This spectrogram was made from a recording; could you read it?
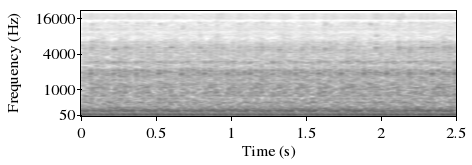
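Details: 2011 Ford Focus turbodiesel, earlier crank-no-start with no fuel pressure and jelly-like debris found, now restarted: steady even diesel clatter at idle, constant rhythm, no misses or surging; normal idle.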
